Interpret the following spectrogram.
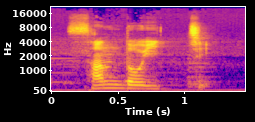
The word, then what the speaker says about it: サンドイッチ: 次に同じように止まる音の小さい図も同じ音の長さがあります。例えばこれはサンドイッチと発音します。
